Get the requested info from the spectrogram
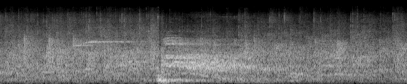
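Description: Audience applauding and cheering, with shouts from the crowd that are loudest about halfway through.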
